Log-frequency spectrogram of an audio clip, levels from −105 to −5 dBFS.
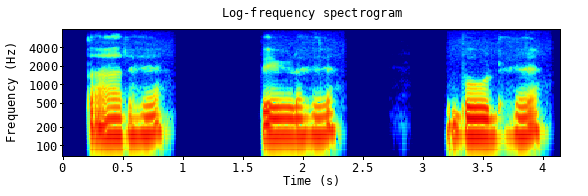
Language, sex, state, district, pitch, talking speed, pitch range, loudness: Hindi, male, Jharkhand, Jamtara, 145 Hz, 85 wpm, 145-150 Hz, -22 LUFS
